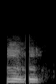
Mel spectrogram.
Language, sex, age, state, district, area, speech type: Gujarati, male, 30-45, Gujarat, Ahmedabad, urban, conversation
